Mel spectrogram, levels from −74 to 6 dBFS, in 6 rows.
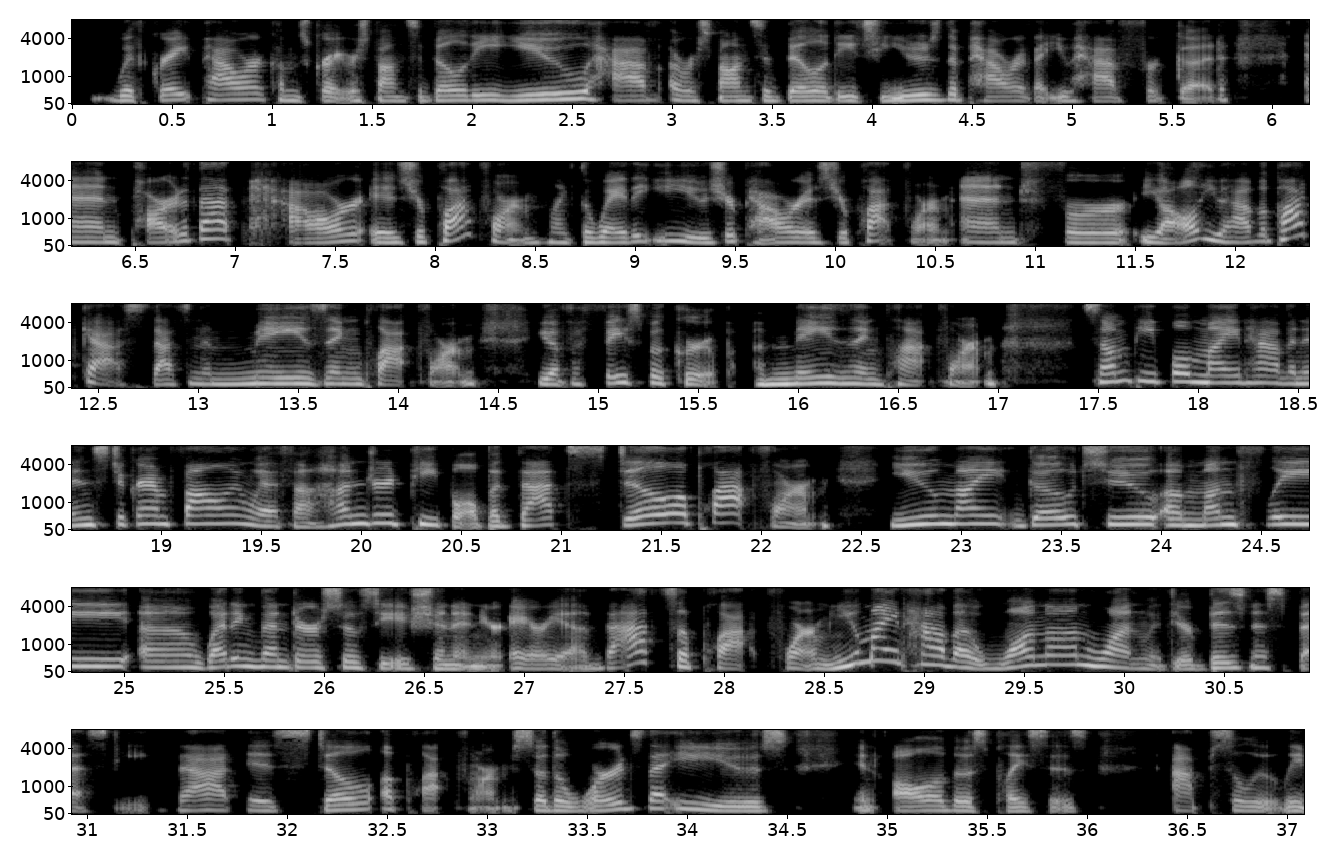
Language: English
